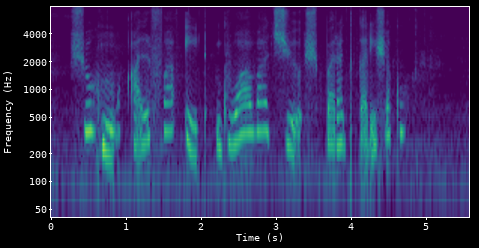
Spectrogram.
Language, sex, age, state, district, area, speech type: Gujarati, female, 18-30, Gujarat, Valsad, rural, read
